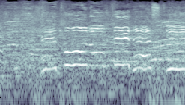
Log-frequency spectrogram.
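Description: A woman singing solo in a classical, operatic style with a wide vibrato. She sings a run of short notes that settle into held, wavering tones.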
